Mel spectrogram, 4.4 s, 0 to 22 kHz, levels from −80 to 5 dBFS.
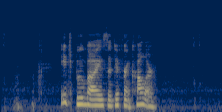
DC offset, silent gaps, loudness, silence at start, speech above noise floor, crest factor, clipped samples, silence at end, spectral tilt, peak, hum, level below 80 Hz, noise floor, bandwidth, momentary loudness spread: under 0.1%; none; -24 LUFS; 0.35 s; 39 dB; 18 dB; under 0.1%; 1.3 s; -8 dB/octave; -8 dBFS; none; -60 dBFS; -62 dBFS; 7.6 kHz; 9 LU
